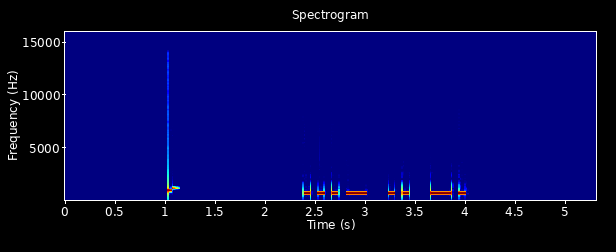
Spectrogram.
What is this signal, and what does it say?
Morse code, heard as a keyed tone, about 17 wpm, 700 Hz. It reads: VIN
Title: Top Three Letter Combinations in Words 17wpm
